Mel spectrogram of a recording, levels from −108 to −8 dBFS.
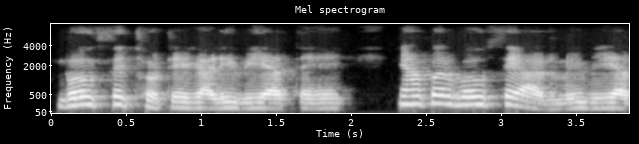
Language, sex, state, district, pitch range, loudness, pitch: Hindi, male, Bihar, Saran, 130-215 Hz, -16 LUFS, 140 Hz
